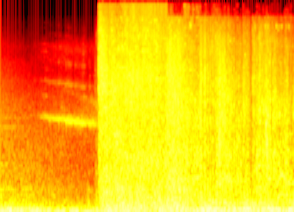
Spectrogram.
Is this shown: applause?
no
